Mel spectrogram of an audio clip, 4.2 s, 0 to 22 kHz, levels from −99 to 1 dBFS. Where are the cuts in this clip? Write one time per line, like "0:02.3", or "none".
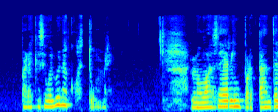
0:02.8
